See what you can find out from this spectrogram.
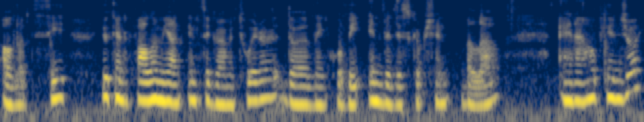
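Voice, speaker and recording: A woman's voice: on the low side, steady tone, quick pace, gravelly, darkish tone, a little hiss or hum. A woman in her twenties from Egypt, chatting casually to camera as a vlogger, rambling with frequent fillers and restarts.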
